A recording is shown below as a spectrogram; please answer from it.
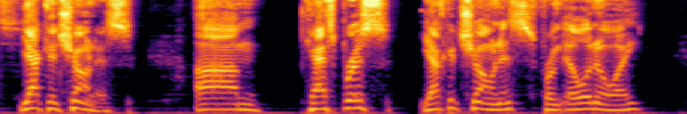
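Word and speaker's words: Jakučionis: Kelwini Hakez, uh, Casperis Yakon, Yakashanis, how do you pronounce it? Yakonis. Yakonis.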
